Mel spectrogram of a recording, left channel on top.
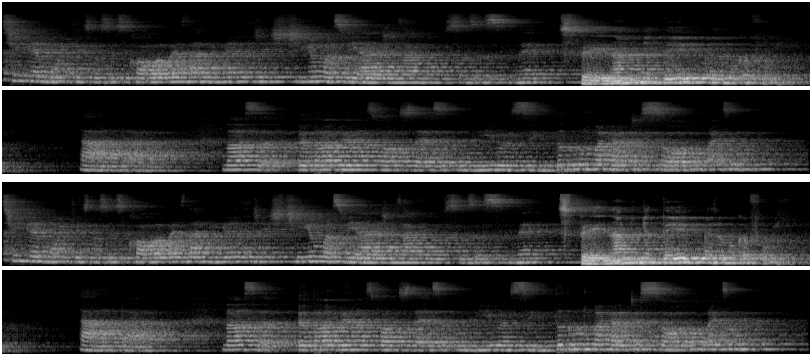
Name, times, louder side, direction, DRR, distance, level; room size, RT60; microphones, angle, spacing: voice 1, 0.0-5.4 8.9-9.6 9.9-15.5, equal, 45° right, -6 dB, 1.7 m, -28 dB
voice 2, 5.6-7.8, right 2 dB, 65° right, 1 dB, 1.1 m, -20 dB
9.5 x 4.5 x 6.8 m, 2.3 s
head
